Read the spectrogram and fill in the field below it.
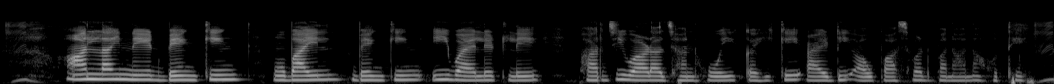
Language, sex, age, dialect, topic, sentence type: Chhattisgarhi, female, 18-24, Eastern, banking, statement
